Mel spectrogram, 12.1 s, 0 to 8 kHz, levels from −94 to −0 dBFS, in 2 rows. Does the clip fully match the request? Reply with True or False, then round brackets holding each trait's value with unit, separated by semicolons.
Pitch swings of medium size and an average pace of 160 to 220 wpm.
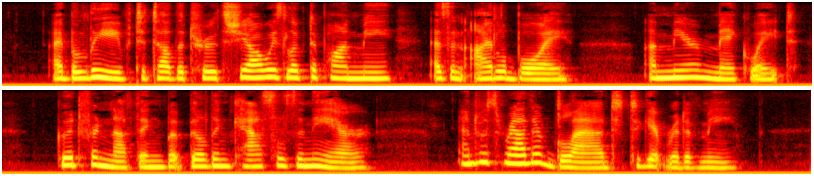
True (3.6 semitones; 185 wpm)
